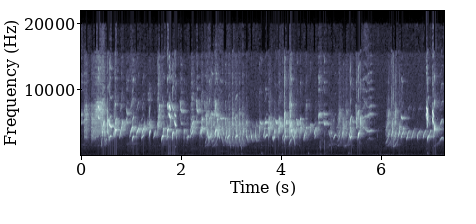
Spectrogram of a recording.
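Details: European goldfinch song used to coax a silent bird into singing: a continuous, fast twittering run of high chirps and buzzy trills, rising and falling without pause, with a brief break near the end before the twitter resumes.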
